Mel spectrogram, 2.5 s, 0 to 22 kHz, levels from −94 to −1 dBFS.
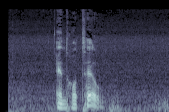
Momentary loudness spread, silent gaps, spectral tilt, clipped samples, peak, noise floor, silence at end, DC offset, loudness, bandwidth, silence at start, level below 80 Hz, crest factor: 23 LU; none; -5 dB/octave; under 0.1%; -8 dBFS; -48 dBFS; 0 s; under 0.1%; -25 LUFS; 16 kHz; 0.15 s; -48 dBFS; 22 dB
